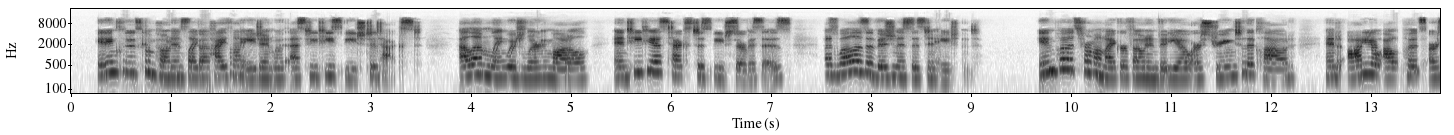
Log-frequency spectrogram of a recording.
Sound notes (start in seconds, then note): 5.9 text-to-speech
